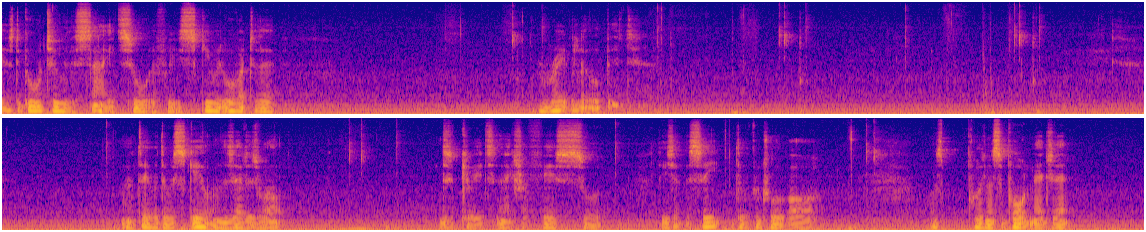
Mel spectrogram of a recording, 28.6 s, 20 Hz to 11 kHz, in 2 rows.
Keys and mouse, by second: 2.4-6.7 drag, 6.8-8.3 alt+drag, 9.2 2, 10.1-11.4 alt+drag, 12.4 3, 13.1-15.7 alt+drag, 16.7 s, 17.1 z, 18.7 click, 19.3-22.0 alt+drag, 24.8 ctrl+r.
